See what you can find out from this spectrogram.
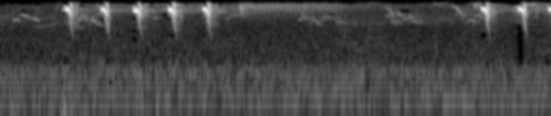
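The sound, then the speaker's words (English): Red crossbill calls: sharp, clipped chips given in a quick run of five, a pause, then three more, clear over a faint low rumble. “Red crossbills can be seen searching for cones on the tops of the trees, climbing around using their feet and bills in the manner of parrots.”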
